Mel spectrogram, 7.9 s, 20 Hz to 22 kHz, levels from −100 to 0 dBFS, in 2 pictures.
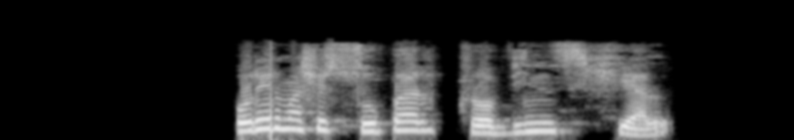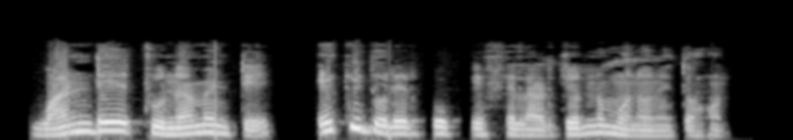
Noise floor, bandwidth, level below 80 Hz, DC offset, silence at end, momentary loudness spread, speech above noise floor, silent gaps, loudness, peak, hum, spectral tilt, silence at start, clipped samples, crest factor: under -90 dBFS; 7.6 kHz; -50 dBFS; under 0.1%; 0.35 s; 12 LU; over 76 dB; 2.21-2.28 s, 3.37-4.10 s, 5.35-5.53 s; -15 LUFS; -2 dBFS; none; -6.5 dB/octave; 1.2 s; under 0.1%; 14 dB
